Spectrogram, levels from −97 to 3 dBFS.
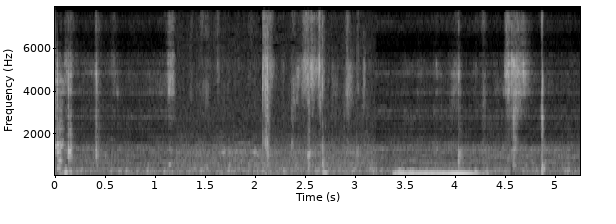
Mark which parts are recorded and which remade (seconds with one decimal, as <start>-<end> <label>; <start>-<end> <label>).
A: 0.0-1.2 remade; 1.2-3.2 recorded; 3.2-5.3 remade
